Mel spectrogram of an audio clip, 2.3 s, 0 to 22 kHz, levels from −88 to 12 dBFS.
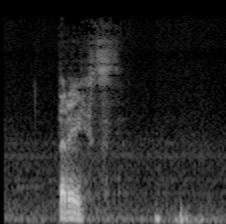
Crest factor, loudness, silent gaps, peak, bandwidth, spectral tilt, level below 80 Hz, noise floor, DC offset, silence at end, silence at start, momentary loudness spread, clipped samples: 22 dB; -18 LUFS; none; 0 dBFS; 15.5 kHz; -5 dB/octave; -44 dBFS; -48 dBFS; under 0.1%; 0.25 s; 0.6 s; 20 LU; under 0.1%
